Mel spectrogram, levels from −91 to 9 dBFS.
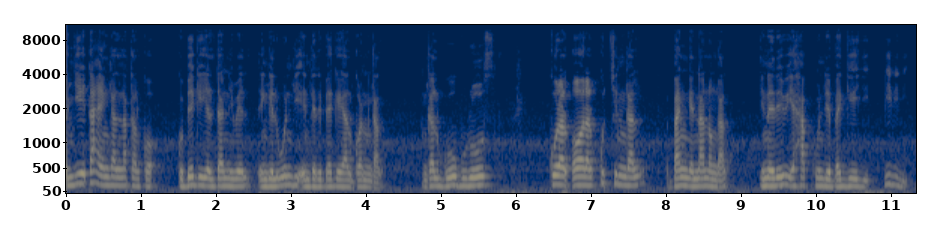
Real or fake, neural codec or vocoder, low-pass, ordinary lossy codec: real; none; 9.9 kHz; none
